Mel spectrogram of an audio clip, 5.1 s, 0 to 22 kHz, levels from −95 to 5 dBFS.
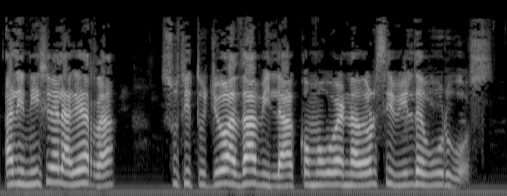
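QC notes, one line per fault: No faults found on the speech track.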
